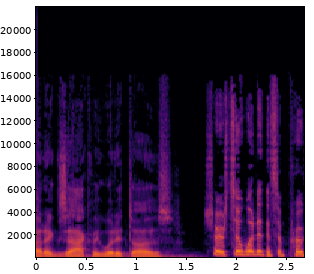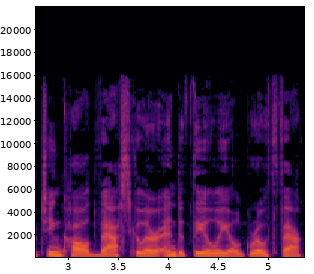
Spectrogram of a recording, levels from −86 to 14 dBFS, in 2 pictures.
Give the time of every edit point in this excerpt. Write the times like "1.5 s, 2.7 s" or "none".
2.3 s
